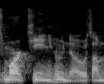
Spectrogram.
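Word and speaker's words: Martín: Marcos Martin, right? Is that it? Yeah, that's it. Yeah, make sure I'm pronouncing it right, because I don't want somebody to say, no, it's Martine, and then I feel like an idiot or something like that. Well, I think it is Martine.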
